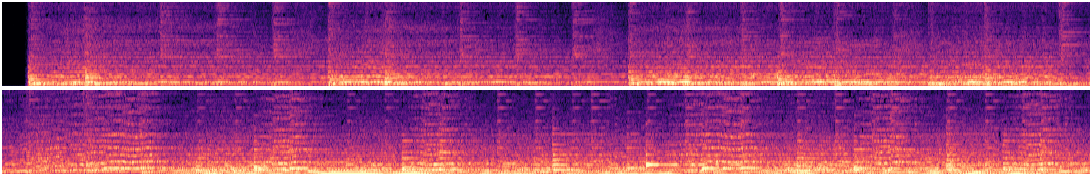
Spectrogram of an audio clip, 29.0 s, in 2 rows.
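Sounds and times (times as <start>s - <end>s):
sad love ringtone music: 0.5s - 29.0s.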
